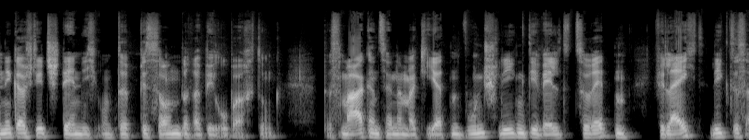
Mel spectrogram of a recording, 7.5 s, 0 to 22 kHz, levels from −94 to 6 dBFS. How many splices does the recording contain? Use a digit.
0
